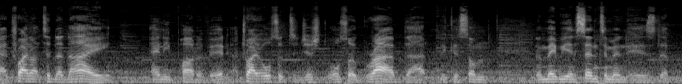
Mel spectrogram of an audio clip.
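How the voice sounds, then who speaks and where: Laid-back man with a London accent. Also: mid-range voice. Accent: London English. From France, raised in Portugal and London. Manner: loose, laughing, many fillers and restarts. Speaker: guest comedian. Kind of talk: casual interview chat.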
